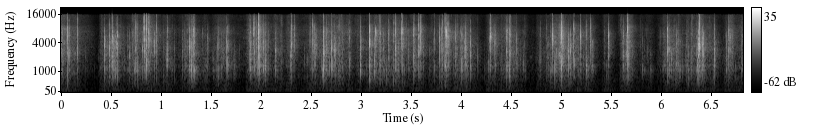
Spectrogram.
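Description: A clear plastic inflatable air-column packaging cushion, hollow and partly filled with air, is held in both hands while the thumbs and fingers squeeze and crinkle its columns. Dense, bright crackling crinkles come in quick overlapping bursts, with almost no low end and no ring after each crackle.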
